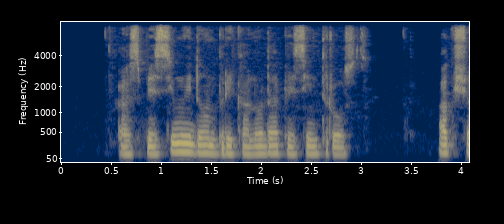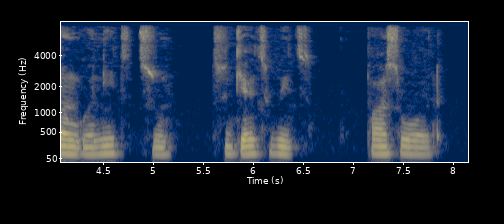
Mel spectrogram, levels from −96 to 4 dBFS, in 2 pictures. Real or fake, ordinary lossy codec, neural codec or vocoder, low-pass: real; none; none; 7.2 kHz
